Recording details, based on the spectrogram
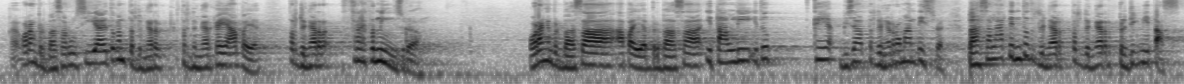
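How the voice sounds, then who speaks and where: A man's voice: sits high, big-room sound. A man with a Javanese-tinged Indonesian accent giving a church history lecture, chatty and full of humorous asides, constantly addressing his listeners.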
